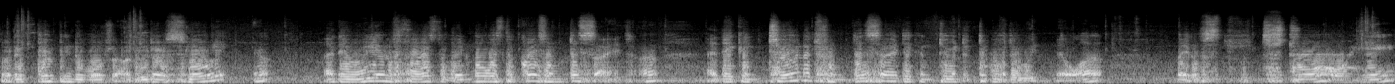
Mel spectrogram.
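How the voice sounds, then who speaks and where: A man with a medium pitch and ordinary pitch variation speaks against noticeable background noise. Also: fairly slow pace. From Netherlands. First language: Dutch. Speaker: tour guide. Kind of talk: guided tour commentary. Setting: on a coach.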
